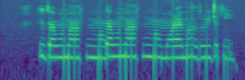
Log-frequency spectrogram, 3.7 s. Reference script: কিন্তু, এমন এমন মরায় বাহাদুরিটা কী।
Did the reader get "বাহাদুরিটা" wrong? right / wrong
right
